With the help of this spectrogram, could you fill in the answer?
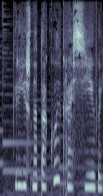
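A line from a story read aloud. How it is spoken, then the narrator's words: Admiring whisper. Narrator (Russian): Радхарани прошептала своим подругам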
